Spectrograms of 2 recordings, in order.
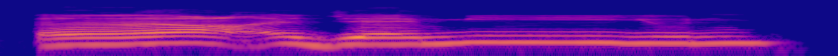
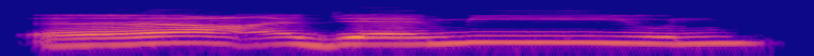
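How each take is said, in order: No difference in how they are said.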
